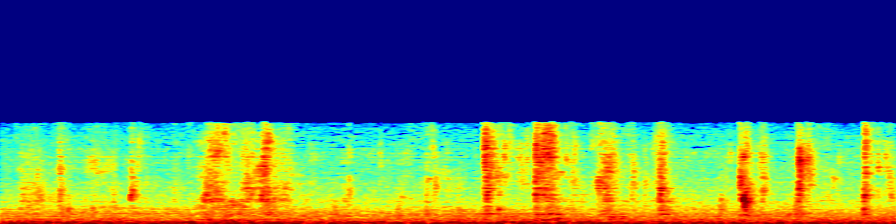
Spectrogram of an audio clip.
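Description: Close-up chewing of braised pork rib meat: soft, wet mouth clicks and lip smacks at irregular moments, over a steady low hum.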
